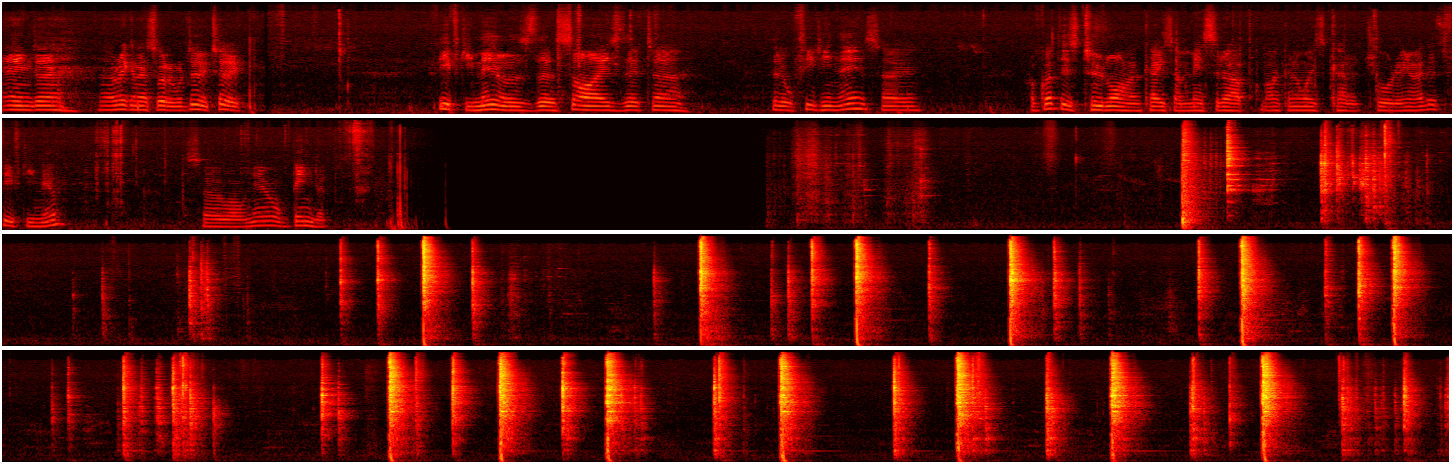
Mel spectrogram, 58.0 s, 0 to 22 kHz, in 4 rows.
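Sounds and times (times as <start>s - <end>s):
hammer striking sheet metal: 33.2s - 33.5s, 37.1s - 37.8s, 39.1s - 39.4s, 41.4s - 41.7s, 42.9s - 43.2s, 47.4s - 49.9s, 50.6s - 51.7s, 52.4s - 53.4s, 54.6s - 55.0s, 56.1s - 56.5s.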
